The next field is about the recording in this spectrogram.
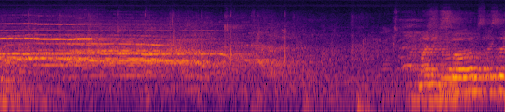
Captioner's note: audience applauding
